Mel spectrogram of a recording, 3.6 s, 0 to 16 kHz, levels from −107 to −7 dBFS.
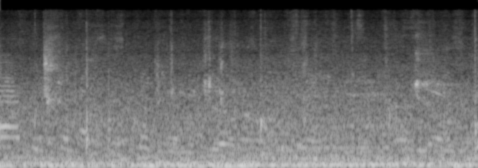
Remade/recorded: recorded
